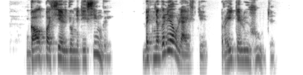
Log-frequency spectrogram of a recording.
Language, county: Lithuanian, Kaunas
